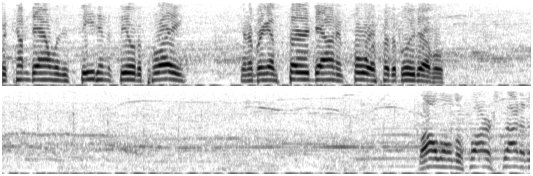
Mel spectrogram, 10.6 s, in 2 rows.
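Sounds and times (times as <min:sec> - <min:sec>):
speech: 0:00.0 - 0:04.6, 0:09.5 - 0:10.5
stadium crowd cheering: 0:00.0 - 0:10.5.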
